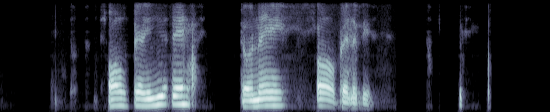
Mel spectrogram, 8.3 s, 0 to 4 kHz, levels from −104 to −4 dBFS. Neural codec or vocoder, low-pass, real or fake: codec, 16 kHz, 1 kbps, FunCodec, trained on LibriTTS, 50 frames a second; 3.6 kHz; fake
